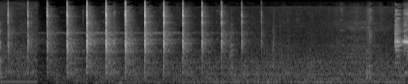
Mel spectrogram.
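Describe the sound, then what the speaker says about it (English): A light cross peen hammer riveting tenons on blacksmith work, a steady series of about fifteen crisp metallic taps at an even, brisk rhythm, close and clear, with no talking. "you use a light cross peen to rivet the tenons in place"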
